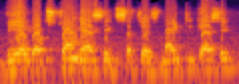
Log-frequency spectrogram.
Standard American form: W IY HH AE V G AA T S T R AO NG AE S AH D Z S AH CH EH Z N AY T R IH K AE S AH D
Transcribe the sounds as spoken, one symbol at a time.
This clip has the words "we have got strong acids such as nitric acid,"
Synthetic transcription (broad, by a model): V IY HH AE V G AA T S T R AO NG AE S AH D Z S AH CH EH Z N AY T R IH K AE S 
